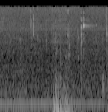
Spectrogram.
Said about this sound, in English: Probably use a molar to crunch it. Now, I'm getting a much more pronounced cinnamon, classic cinnamon flavor. You got to get it in between your molars and crunch it.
